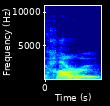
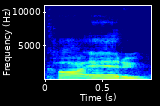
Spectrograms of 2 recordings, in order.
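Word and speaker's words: 帰る: return kaeru and honestly i had a hard time saying this when i was starting japanese because of the e i would always like karu no kaeru kairu to come back to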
